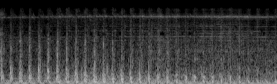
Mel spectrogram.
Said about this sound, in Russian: Бомбардировка! Трансляция фейерверков. Кажется, сегодня. Фейерверк. Я слышала об этом. Никогда не видела.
